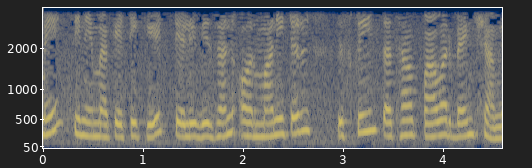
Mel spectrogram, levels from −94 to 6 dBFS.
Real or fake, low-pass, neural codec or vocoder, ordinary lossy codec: real; 3.6 kHz; none; none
